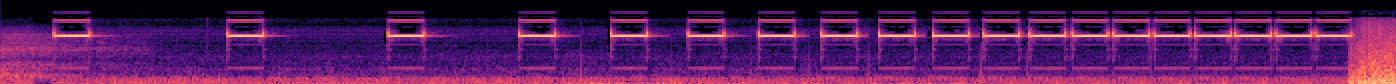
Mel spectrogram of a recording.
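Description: Bomb-timer countdown sound effect: about twenty short, high electronic beeps that come faster and faster, from about a second apart to about four a second. The beeps end in an explosion that begins just before the end.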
